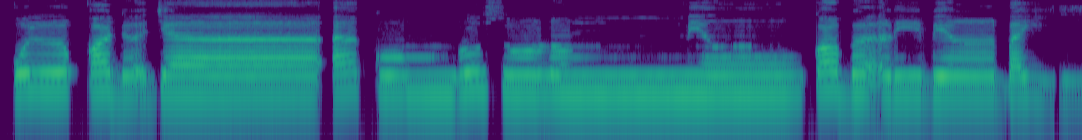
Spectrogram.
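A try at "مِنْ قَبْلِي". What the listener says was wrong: qabli lamnya panjang kan?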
